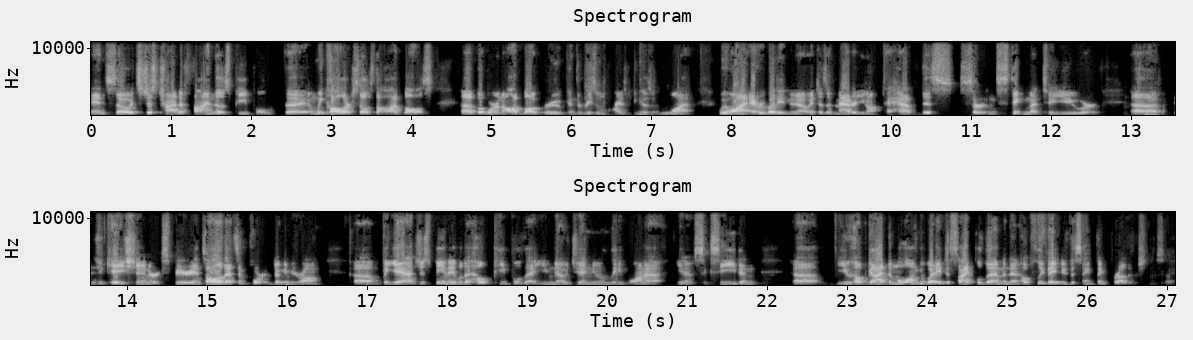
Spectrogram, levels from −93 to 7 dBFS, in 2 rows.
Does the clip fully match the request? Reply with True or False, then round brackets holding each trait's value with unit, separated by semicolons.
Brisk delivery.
True (225 wpm)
